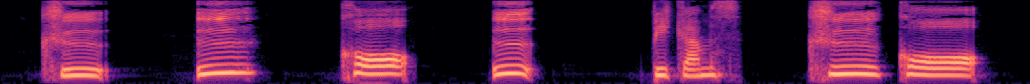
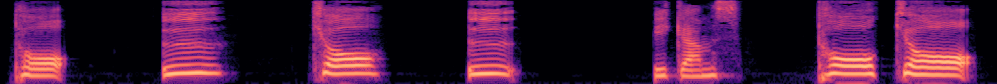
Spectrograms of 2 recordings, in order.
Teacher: But O-U sound becomes O.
